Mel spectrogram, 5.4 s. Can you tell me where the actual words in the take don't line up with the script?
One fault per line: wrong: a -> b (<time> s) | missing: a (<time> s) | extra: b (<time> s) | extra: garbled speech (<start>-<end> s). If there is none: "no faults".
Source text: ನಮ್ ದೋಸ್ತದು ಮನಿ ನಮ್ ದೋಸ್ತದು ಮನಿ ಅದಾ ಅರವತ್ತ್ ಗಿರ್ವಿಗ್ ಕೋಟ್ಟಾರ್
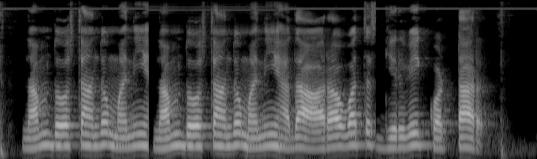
no faults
